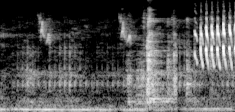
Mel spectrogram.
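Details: Small goldfinch-canary hybrid (baster) singing goldfinch-style song: brief high descending sweeps, a loud scratchy burst, then a fast run of bright, evenly repeated twittering notes, about ten in half a second, over low background hum.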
